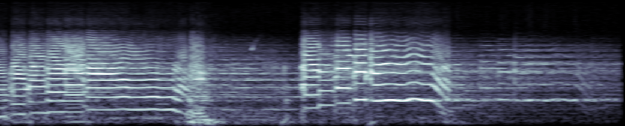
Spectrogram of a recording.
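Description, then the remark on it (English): Electric guitar run through an Empress combined delay and reverb unit, sustained notes smearing into echoing, washy layers with a couple of swooping pitch dives, loud with no one talking. “This is a delay and reverb together that's just on the Empress.”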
